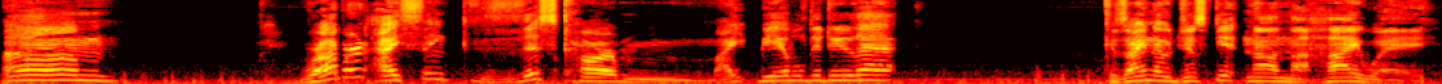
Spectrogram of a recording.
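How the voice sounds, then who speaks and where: A man's voice: a little high, sing-song, slow, pauses often, low-quality recording. An American man chatting casually with livestream viewers from a car, telling rambling anecdotes. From United States. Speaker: livestream host, scanner-chasing reporter. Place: inside a car, live on patrol. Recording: raw livestream, loud vehicle noise.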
